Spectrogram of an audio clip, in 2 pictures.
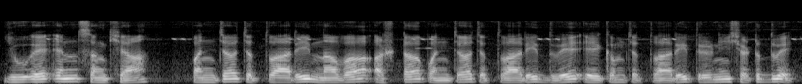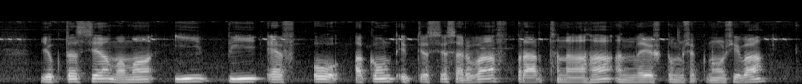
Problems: none marked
